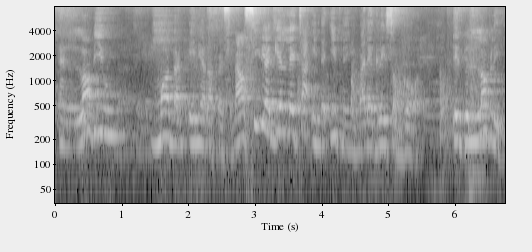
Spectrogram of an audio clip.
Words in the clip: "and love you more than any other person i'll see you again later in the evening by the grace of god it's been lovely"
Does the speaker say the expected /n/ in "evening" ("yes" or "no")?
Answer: yes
